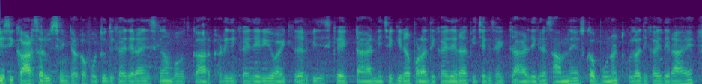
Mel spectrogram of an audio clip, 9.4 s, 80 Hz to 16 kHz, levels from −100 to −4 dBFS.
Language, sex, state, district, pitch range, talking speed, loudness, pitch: Hindi, male, Bihar, Lakhisarai, 105-110 Hz, 300 wpm, -34 LUFS, 110 Hz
